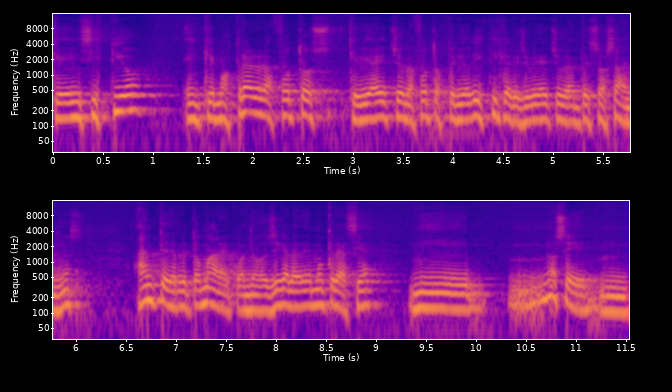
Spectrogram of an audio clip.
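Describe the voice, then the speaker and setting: Pitched fairly high, a man speaks at a fairly slow pace with very even loudness. Audible room echo and noticeable background noise are present. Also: ordinary pitch variation. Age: 70s. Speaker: artist and photographer. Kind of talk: interview testimony. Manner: halting, many fillers.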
